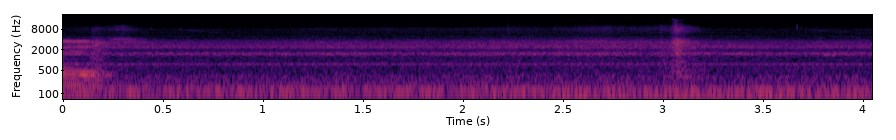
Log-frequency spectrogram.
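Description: A sheet of paper sliced once on the freshly sharpened edge of a garden hoe blade, heard as one short sharp snip about three seconds in, testing how sharp the edge is. A steady low shop hum runs underneath.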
